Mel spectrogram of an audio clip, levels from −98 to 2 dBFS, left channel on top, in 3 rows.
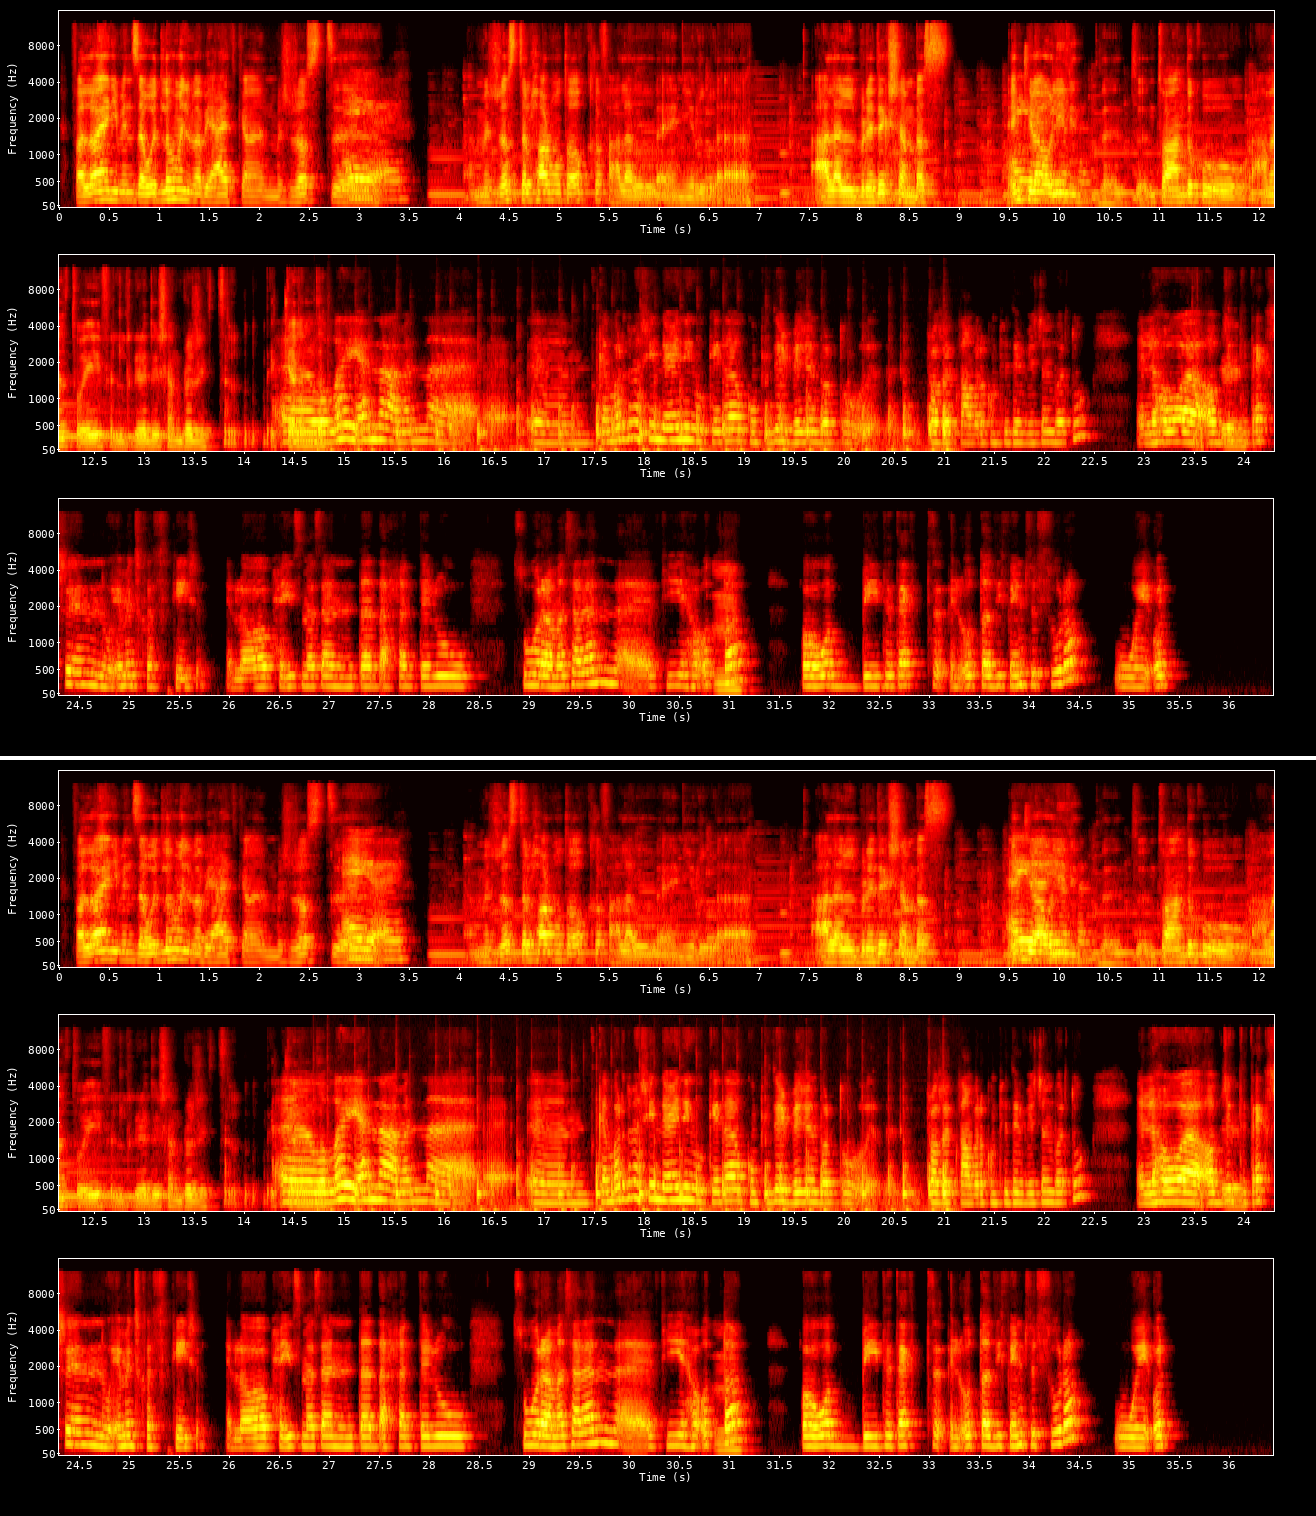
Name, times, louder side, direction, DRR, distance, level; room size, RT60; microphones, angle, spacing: voice 1, 0.2-3.2 4.1-7.0 7.5-8.8 9.5-13.9 14.2-14.8 23.8-24.0 30.8-31.1, left 3 dB, 50° left, 0.4 m, -29 dB
voice 2, 2.8-3.5 9.5-10.3 14.3-22.4 22.9-28.4 28.9-31.2 31.7-34.5 34.9-35.3, right 3 dB, 40° right, 0.3 m, -29 dB
sound 1, 3.7-13.5, equal, 85° left, 0.8 m, -43 dB
sound 2, 14.7-21.2, right 3 dB, 90° right, 0.6 m, -37 dB
2.4 x 2.0 x 2.7 m
head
